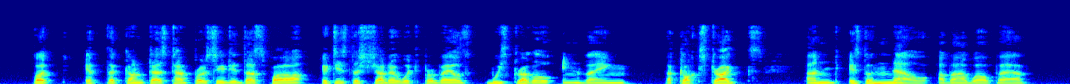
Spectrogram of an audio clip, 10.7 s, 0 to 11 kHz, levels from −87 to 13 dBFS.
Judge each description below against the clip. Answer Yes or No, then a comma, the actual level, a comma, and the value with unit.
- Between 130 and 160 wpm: Yes, average, 150 wpm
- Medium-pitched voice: No, low, 125 Hz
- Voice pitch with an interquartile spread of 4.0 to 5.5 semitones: No, average, 3.4 semitones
